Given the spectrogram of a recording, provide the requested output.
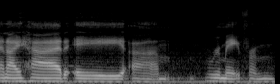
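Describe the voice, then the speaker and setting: A woman with a Chicago accent, with audible room echo. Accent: US Midwest (Chicago region). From Northwest Indiana. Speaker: business owner. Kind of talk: interview conversation. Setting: studio in her float center building. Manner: animated.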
